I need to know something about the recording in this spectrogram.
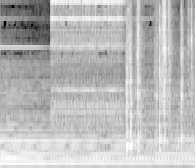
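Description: telephone bell ringing

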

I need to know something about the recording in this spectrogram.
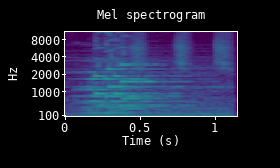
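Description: phone ringtone jingle

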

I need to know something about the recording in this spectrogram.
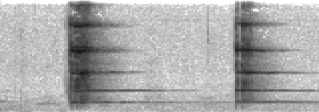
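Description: wine glasses clinking

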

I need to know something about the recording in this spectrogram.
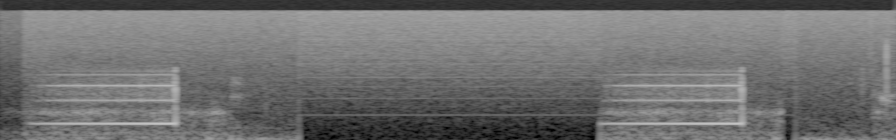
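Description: telephone ringback tone

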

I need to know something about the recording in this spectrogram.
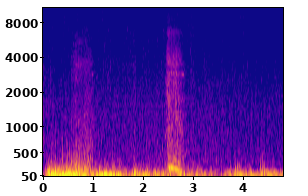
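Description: heavy rain and thunder

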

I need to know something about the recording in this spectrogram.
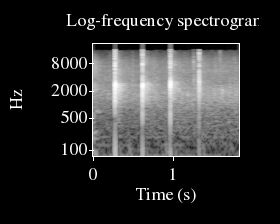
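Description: hands clapping applause

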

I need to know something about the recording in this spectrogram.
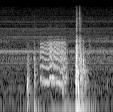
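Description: door being closed

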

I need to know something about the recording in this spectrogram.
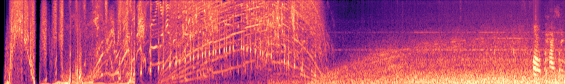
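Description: airplane engine

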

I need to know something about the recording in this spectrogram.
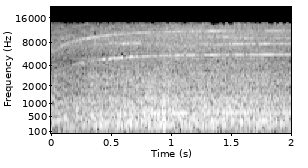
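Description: vacuum cleaner running

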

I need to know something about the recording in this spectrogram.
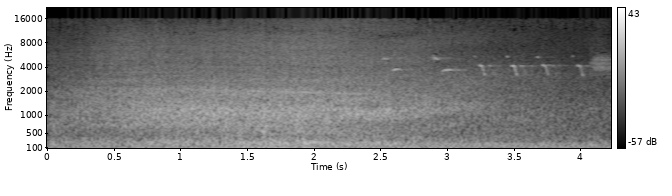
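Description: road traffic

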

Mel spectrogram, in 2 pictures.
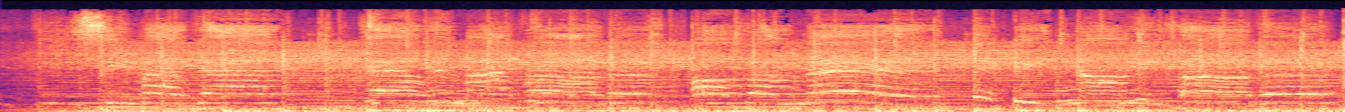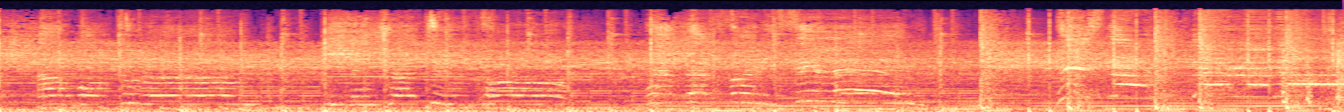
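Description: electric guitar solo

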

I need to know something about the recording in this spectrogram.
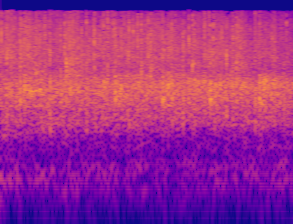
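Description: audience clapping

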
